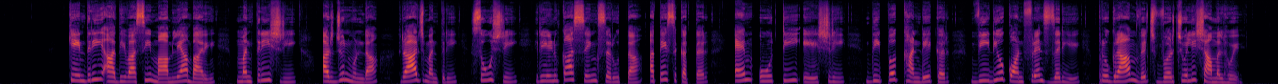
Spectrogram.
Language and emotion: Punjabi, neutral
